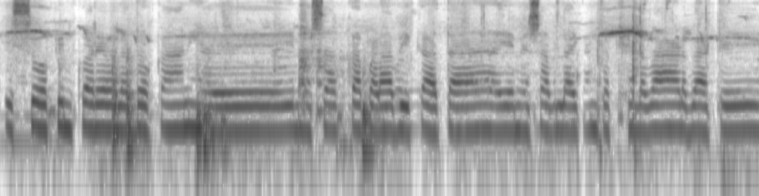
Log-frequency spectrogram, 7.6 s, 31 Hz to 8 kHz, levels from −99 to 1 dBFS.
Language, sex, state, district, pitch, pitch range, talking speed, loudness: Bhojpuri, female, Uttar Pradesh, Deoria, 200 Hz, 195-205 Hz, 125 wpm, -35 LUFS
